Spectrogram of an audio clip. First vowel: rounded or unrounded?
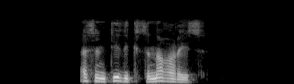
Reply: unrounded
